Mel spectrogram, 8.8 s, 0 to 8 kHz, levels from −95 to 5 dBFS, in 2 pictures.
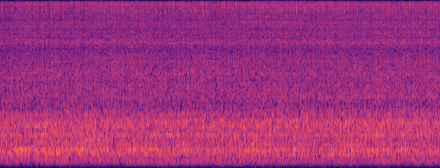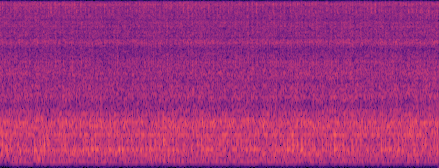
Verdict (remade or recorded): recorded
